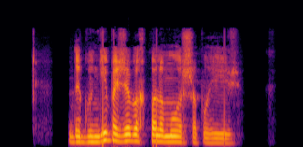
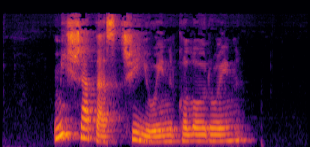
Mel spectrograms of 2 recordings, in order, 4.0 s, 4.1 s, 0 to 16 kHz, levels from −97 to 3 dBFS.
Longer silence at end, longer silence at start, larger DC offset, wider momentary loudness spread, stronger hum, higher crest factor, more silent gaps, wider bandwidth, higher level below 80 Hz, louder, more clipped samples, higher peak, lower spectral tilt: about the same, 0.9 s vs 0.85 s; first, 0.9 s vs 0.7 s; neither; about the same, 11 LU vs 11 LU; neither; about the same, 18 dB vs 20 dB; neither; second, 7.8 kHz vs 11.5 kHz; first, -50 dBFS vs -72 dBFS; first, -16 LUFS vs -21 LUFS; neither; first, 0 dBFS vs -4 dBFS; first, -6 dB/octave vs -2.5 dB/octave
